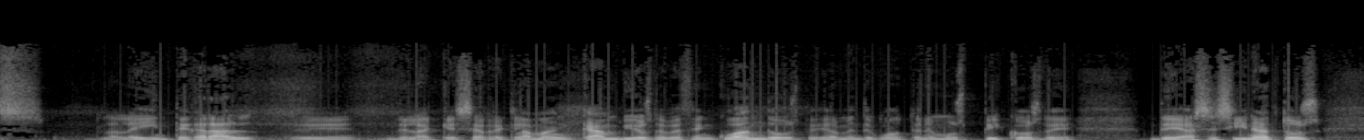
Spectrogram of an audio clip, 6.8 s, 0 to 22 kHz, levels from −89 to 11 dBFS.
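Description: Throughout, a filter restarted on every block resets its state at each boundary, leaving a 25 Hz buzz of small transients that track the signal's level.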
